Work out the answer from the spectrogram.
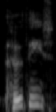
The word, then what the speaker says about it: Houthis: And the By the way, is the Is it Do you pronounce them the Houthis?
